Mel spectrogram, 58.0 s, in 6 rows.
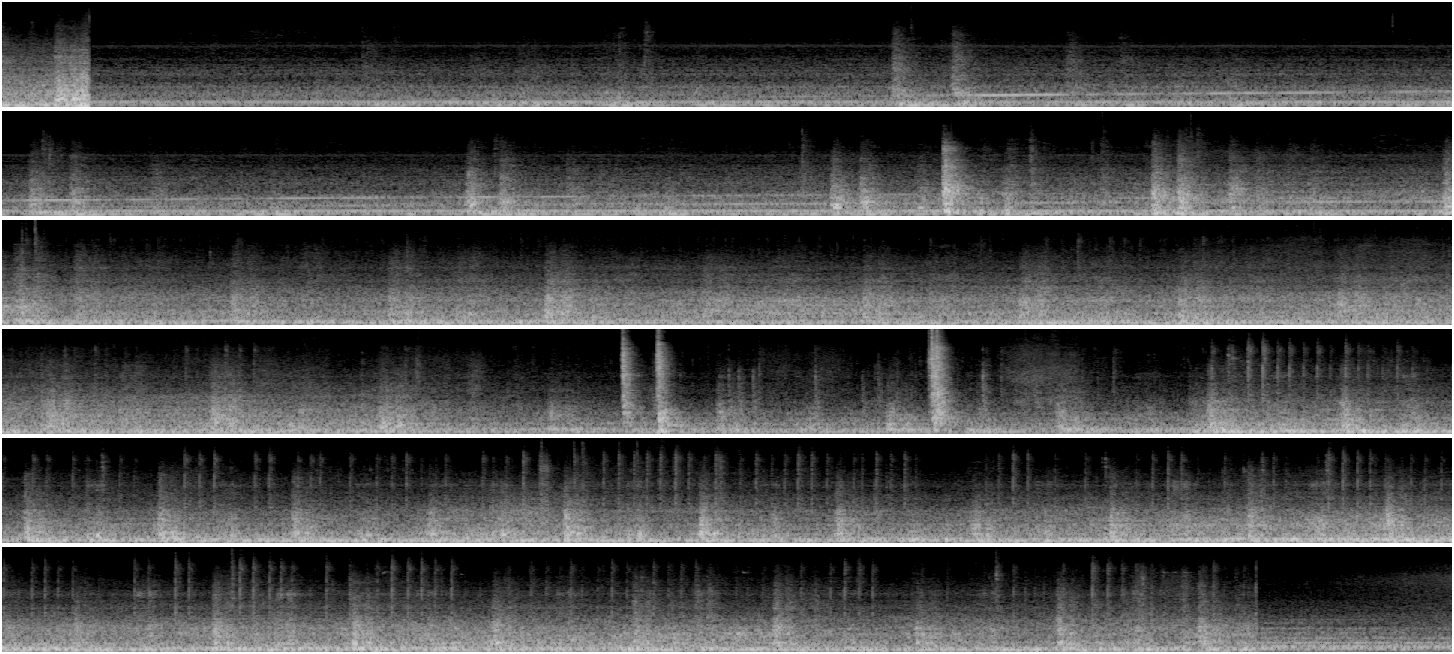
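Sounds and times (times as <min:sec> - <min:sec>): train low rumble: 0:00.0 - 0:58.0
sharp clicks and knocks: 0:32.5 - 0:56.8.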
